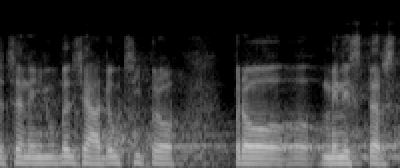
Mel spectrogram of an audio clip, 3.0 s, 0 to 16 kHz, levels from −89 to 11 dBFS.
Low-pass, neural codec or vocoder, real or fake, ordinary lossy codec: 7.2 kHz; codec, 16 kHz, 8 kbps, FreqCodec, larger model; fake; Opus, 24 kbps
